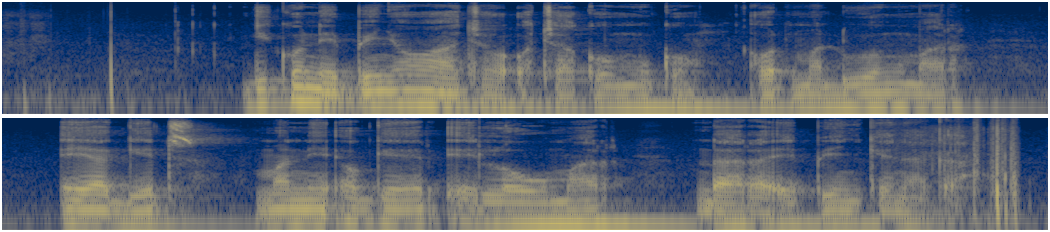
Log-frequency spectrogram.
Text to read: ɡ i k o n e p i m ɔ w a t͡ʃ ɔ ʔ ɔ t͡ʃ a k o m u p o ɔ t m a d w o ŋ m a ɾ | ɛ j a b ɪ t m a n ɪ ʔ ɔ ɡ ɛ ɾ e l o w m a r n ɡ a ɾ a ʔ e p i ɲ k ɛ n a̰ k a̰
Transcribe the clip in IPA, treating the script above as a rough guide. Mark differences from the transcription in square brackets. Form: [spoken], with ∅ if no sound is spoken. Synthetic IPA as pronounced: ɡ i k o n e p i [ɲ] ɔ w a t͡ʃ ɔ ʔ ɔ t͡ʃ a k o m u [k] o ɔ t m a d w o ŋ m a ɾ | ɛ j a [ɡ] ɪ t m a n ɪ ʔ ɔ ɡ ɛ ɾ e l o w m a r n [d] a ɾ a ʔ e p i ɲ k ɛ [ɲ] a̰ k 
